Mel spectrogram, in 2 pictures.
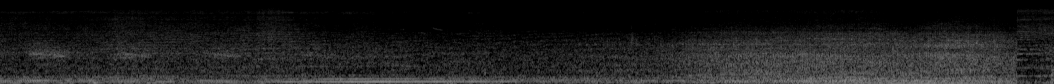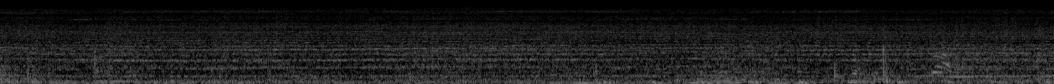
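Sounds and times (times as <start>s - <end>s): car passing: 0.0s - 10.2s
large vehicle engine humming: 0.0s - 21.0s.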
